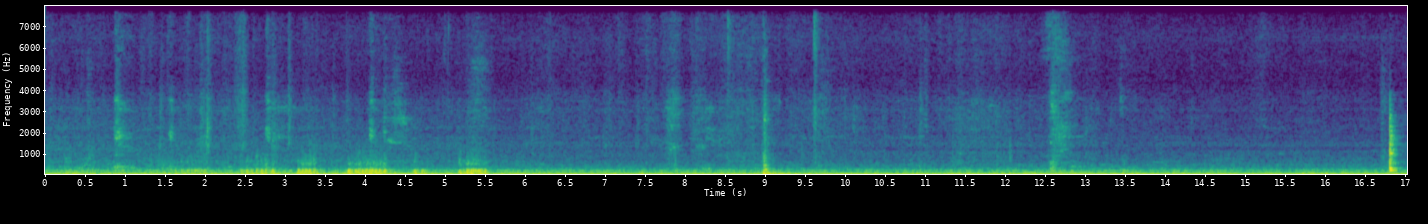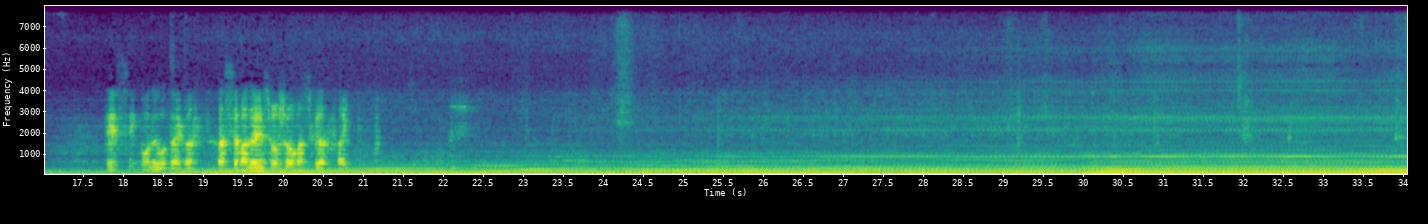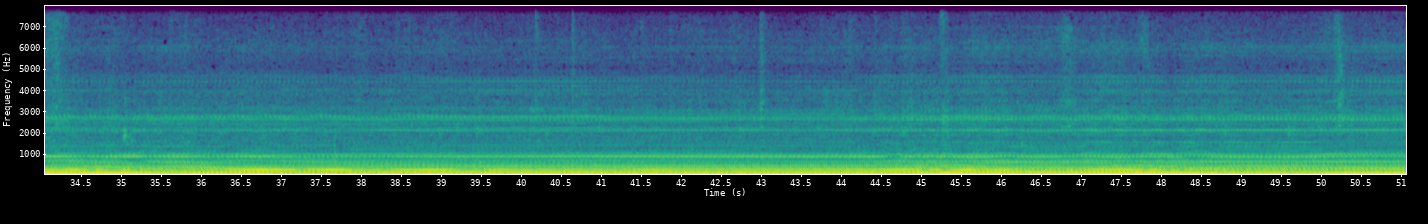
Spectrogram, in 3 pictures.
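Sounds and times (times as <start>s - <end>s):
electric train motor hum: 18.0s - 51.0s.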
